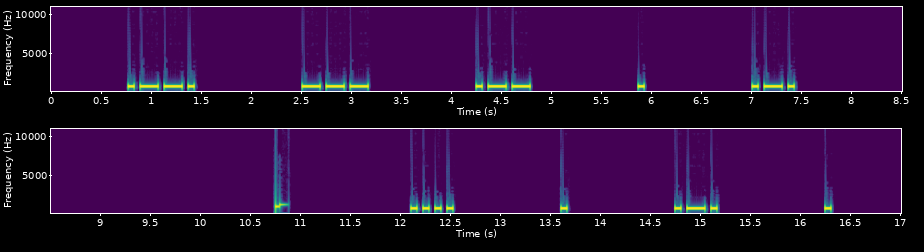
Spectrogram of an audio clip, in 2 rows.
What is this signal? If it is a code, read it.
Morse code, heard as a keyed tone, about 20 wpm, spaced as for 7 wpm, 700 Hz. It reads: POWER HERE
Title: 6x Character Spacing - Top 500 Words - 20wpm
